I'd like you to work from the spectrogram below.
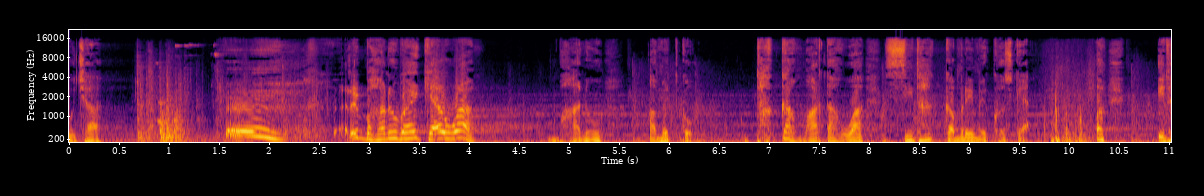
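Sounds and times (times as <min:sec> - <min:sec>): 
speech: 0:00.1 - 0:01.0, 0:01.6 - 0:04.2, 0:04.8 - 0:06.4, 0:07.1 - 0:11.0
door latch thunk: 0:00.6 - 0:01.6
door hinges creaking: 0:00.6 - 0:01.8.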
